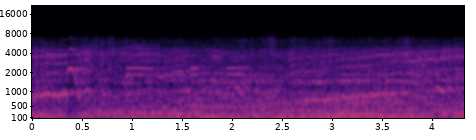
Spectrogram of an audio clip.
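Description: Battery-powered ride-on toy car running along pavement: its small electric motor whining and its plastic wheels rolling, steady throughout, with a faint tone that rises slowly in the second half.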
